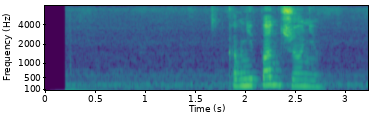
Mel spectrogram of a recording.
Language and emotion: Russian, neutral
